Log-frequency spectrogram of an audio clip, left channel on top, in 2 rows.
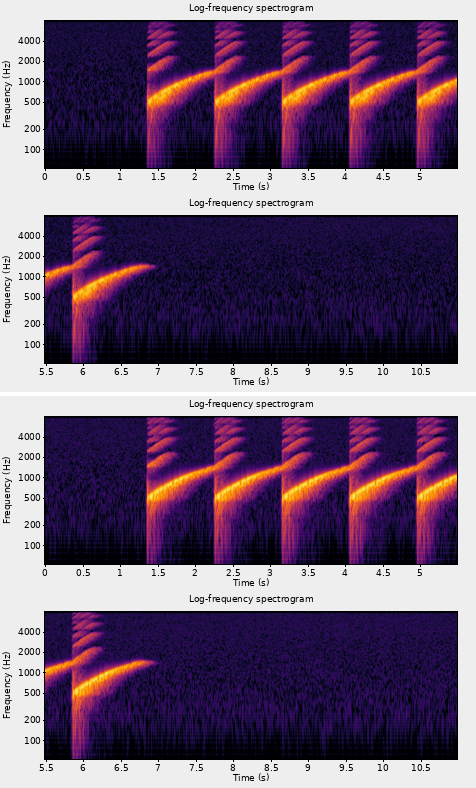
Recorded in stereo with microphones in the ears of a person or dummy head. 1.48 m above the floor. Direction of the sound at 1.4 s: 55° right (ahead or behind).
